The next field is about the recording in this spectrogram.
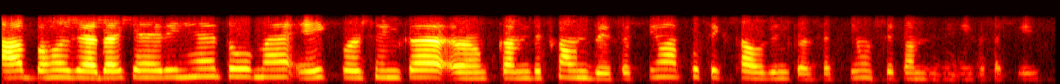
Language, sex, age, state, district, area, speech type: Urdu, female, 30-45, Uttar Pradesh, Aligarh, rural, conversation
